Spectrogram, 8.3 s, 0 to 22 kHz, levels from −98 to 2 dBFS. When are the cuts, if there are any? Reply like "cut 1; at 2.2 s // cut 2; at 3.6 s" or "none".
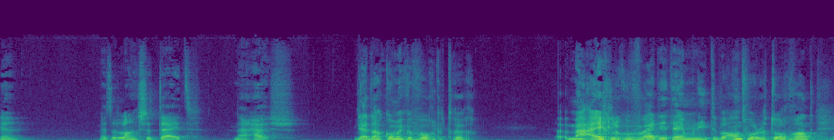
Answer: cut 1; at 4.3 s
